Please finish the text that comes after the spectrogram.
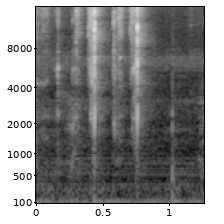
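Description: Small scissors click and snip a few times in quick succession, close and quiet, with sharp metallic ticks against near silence.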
